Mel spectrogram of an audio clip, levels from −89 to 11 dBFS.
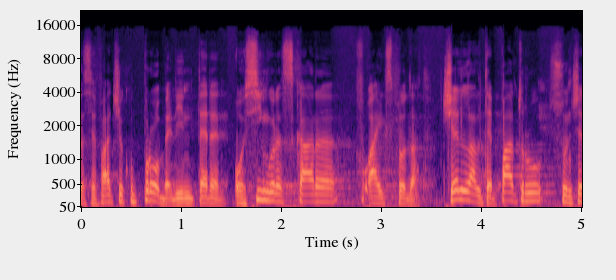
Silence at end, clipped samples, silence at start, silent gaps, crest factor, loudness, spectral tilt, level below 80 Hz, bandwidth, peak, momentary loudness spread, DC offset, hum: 0 s; under 0.1%; 0 s; none; 16 dB; -16 LUFS; -5 dB/octave; -38 dBFS; 15.5 kHz; 0 dBFS; 5 LU; under 0.1%; none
